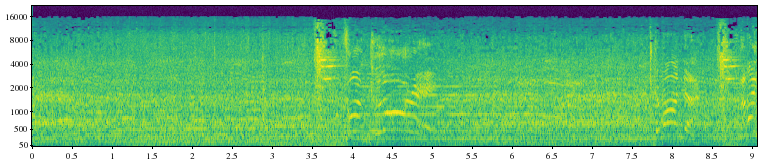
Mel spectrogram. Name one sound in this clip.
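Soldiers shout and cry out in the fight.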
